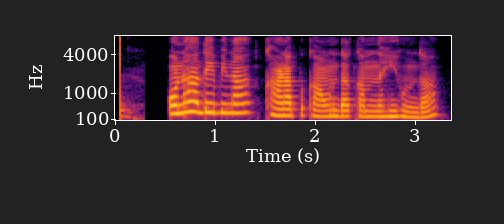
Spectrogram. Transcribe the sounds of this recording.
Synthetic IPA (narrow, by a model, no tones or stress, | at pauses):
ʊnãːd̪eːbɪnãːkʰaːɽ̃aːpəkaːʊɳd̪aːkəmnəɦĩːɦʊnd̪aː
